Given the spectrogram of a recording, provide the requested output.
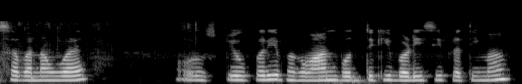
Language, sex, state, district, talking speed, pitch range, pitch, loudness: Hindi, female, Chhattisgarh, Korba, 160 wpm, 190-205 Hz, 195 Hz, -18 LUFS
